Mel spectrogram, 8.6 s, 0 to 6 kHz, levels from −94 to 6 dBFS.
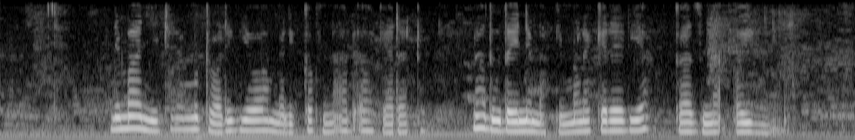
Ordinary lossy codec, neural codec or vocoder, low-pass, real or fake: none; none; 5.4 kHz; real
